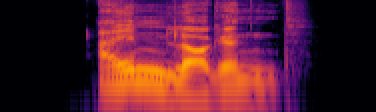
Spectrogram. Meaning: present participle of einloggen
- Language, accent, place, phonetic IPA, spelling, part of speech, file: German, Germany, Berlin, [ˈaɪ̯nˌlɔɡn̩t], einloggend, verb, De-einloggend.ogg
